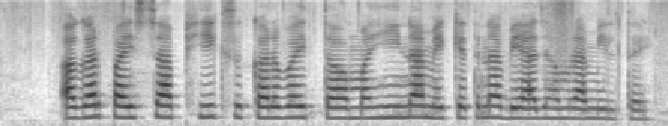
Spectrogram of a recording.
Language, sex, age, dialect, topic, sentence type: Magahi, female, 18-24, Central/Standard, banking, question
